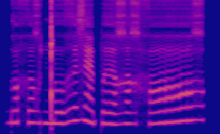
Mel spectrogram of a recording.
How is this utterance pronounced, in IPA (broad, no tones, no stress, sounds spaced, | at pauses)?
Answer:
ɡ ɔ h o ʁ ŋ͡ǃ o ɦ ə z æ p əː ʁ ʌ ʁ h ɒː ʁ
